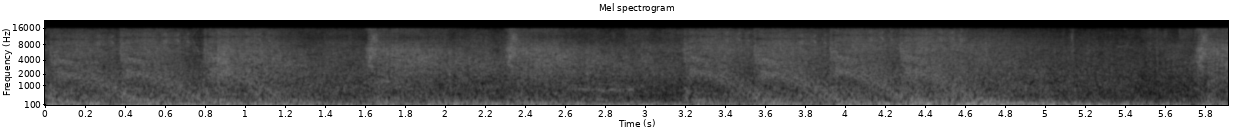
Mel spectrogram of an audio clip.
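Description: A deep engine rumbles steadily.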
